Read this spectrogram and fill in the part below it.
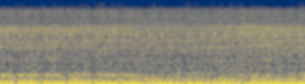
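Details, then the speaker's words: Motorcycle after exhaust leak was spot welded: deep, steady, even exhaust rumble, much quieter, no raspy blat or popping, power restored; normal exhaust note after repair. "So we gonna ride out with this now. You gonna hear the difference probably. If you've ever seen my videos, you're gonna be like, wow, that's so much quieter."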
